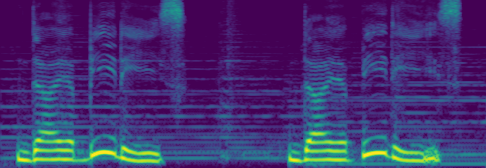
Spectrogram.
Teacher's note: in US pronunciation, letter T here is pronounced like D.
